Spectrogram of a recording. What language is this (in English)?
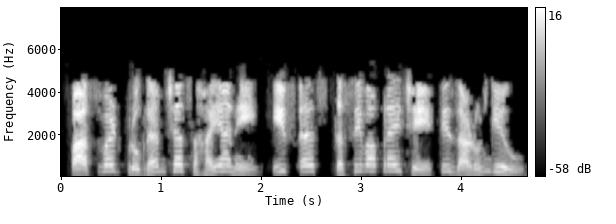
Marathi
